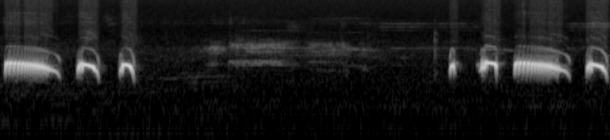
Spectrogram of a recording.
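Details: Spotted dove cooing to lure and provoke other doves, a double-voiced coo: loud, clear low hooting notes, a long rolling coo followed by short separate coos, two bursts separated by a quiet pause of about three seconds.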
